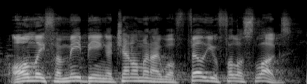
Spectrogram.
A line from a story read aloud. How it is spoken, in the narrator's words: he yells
